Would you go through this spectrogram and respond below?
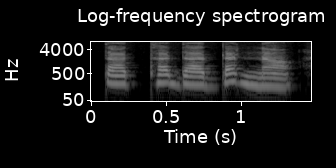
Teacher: దంత్యములు అంటే దంతాల నుండి పుట్టేవి. ఇవి తావర్గం.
